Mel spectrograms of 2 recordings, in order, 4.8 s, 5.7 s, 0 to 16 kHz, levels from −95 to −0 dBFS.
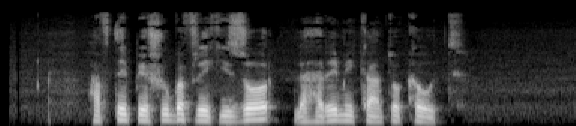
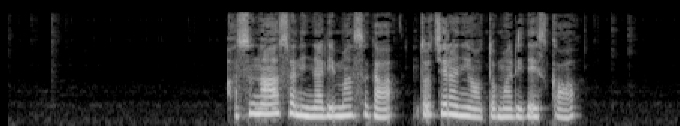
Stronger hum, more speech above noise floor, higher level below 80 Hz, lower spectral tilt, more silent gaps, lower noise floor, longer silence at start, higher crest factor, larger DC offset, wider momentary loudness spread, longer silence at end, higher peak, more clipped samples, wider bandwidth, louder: neither; second, 43 dB vs 54 dB; first, -60 dBFS vs -66 dBFS; first, -6.5 dB/octave vs -4.5 dB/octave; neither; second, -64 dBFS vs -76 dBFS; second, 0.75 s vs 1.9 s; about the same, 20 dB vs 18 dB; neither; about the same, 9 LU vs 10 LU; first, 1 s vs 0.85 s; first, -2 dBFS vs -6 dBFS; neither; about the same, 11.5 kHz vs 11.5 kHz; about the same, -21 LUFS vs -23 LUFS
